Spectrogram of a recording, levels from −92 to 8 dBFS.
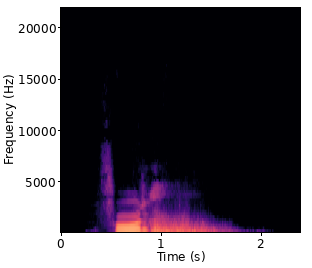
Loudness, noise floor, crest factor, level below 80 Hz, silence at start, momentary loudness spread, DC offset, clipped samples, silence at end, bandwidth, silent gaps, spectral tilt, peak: -19 LUFS; -62 dBFS; 20 dB; -62 dBFS; 0.55 s; 20 LU; under 0.1%; under 0.1%; 0.9 s; 5.6 kHz; none; -10 dB/octave; -4 dBFS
